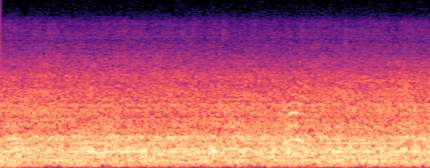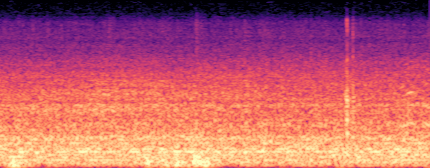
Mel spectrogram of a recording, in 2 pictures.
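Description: Steady outdoor background noise, with wind buffeting the microphone in low gusts and one sharp click near the end.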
